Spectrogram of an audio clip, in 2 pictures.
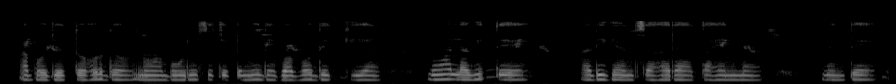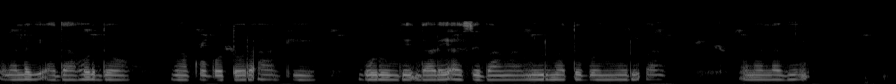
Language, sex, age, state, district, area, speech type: Santali, female, 18-30, Jharkhand, Seraikela Kharsawan, rural, spontaneous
